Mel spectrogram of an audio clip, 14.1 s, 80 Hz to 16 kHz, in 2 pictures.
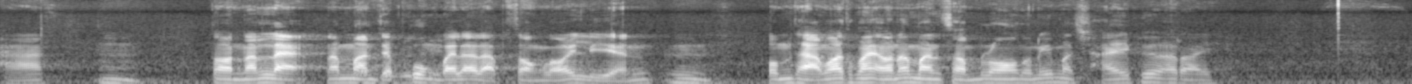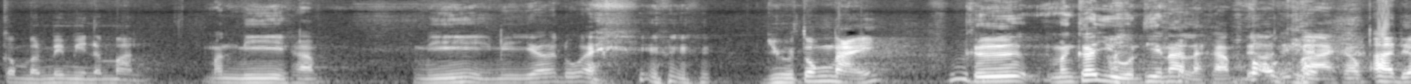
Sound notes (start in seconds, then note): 10.0 laughter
